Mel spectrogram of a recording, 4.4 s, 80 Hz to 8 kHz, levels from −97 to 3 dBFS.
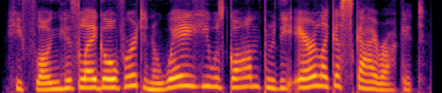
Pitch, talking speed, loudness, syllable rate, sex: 255 Hz, 245 wpm, -16 LUFS, 5.0 syllables/s, female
